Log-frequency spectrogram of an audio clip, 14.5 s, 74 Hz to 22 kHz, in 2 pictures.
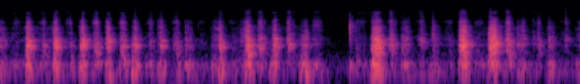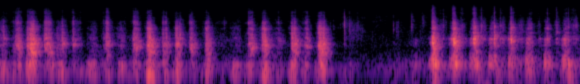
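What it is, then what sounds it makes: Scratch art paper being scratched. A wooden stylus scratches a flat, black-coated scratch art paper sheet near its right edge, making rapid, dry rasping strokes in quick bursts. The strokes are full of mid and bright texture and die away almost instantly. Short pauses fall near 4 and 12 seconds before the scratching resumes.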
